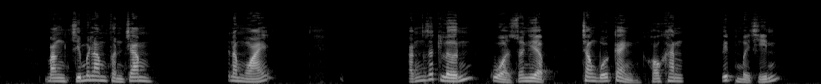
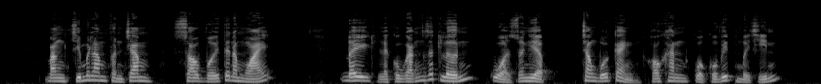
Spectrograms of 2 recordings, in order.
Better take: second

